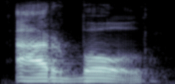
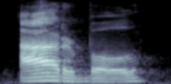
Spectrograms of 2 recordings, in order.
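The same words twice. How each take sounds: First: The stress is on the last syllable. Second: The stress is on the first syllable. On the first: The speaker calls it wrong. "we put the stress on that last syllable" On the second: The speaker calls it right. "these are pronounced"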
